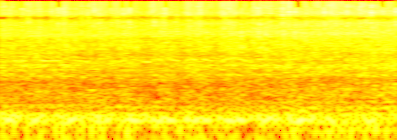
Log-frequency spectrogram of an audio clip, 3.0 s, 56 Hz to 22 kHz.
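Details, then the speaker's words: V8 car on a base tune, in closed loop, possibly higher ethanol content, before dyno tuning: steady, even V8 idle with low smooth burble and light valvetrain ticking now audible, no hunting; idling happily. "Now we can actually hear valve train noise. It's quiet enough that we can actually hear the engine. So that's definitely a good thing. Car seems to be idling pretty happy."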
